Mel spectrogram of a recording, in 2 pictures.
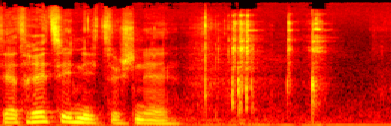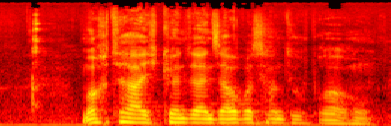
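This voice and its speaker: An actor playing an easygoing writer staying at a hotel in a radio play, casual and matter-of-fact. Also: male voice, medium pitch, measured pace, natural voice. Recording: noisy room ambience, clicks, off-mic.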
